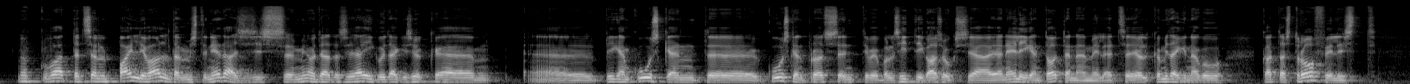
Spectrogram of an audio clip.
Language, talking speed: English, 150 wpm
